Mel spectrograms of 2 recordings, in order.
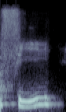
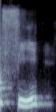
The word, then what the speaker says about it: Phi: a one of the greater letters it is pronounced as Phi as in Phi okay so Delta Phi uh is changing magnetic flux okay and delta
